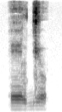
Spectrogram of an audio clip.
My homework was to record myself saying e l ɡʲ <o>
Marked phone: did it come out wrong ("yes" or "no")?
no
